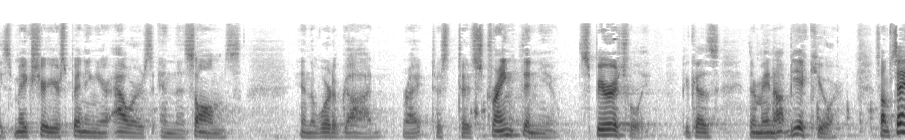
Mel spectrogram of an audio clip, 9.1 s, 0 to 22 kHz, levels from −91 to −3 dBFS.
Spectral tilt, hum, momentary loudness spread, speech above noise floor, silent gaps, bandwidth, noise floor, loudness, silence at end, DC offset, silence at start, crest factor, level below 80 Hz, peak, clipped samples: -4.5 dB/octave; none; 17 LU; 26 dB; none; 11.5 kHz; -58 dBFS; -32 LUFS; 0 s; under 0.1%; 0 s; 24 dB; -70 dBFS; -8 dBFS; under 0.1%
